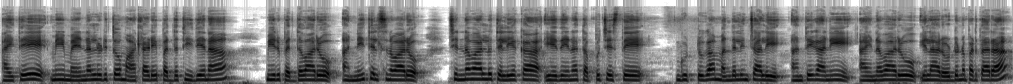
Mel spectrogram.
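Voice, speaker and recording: A woman voicing a young man who reasons calmly and soothingly. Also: medium pitch, normal speed, lightly acted. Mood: reasoning.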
